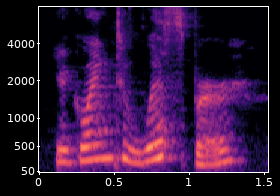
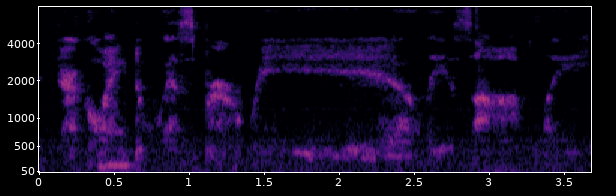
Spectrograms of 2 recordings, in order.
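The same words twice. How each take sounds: First: Said in the usual way. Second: Soft unvoiced whisper, a touch slow. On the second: Shown as a demonstration. Teacher showing students how to read aloud, whispering. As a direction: whisper it so no one nearby hears.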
